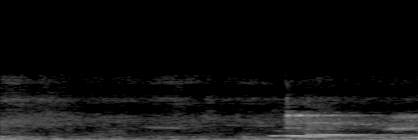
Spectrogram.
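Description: A short chime-like ringing tone about one and a half seconds in, over faint room noise.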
